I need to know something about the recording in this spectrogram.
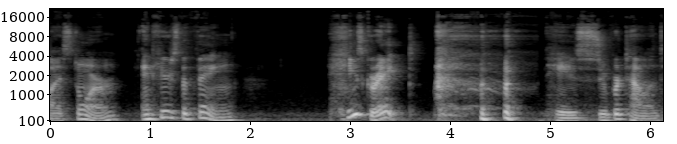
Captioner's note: chuckles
